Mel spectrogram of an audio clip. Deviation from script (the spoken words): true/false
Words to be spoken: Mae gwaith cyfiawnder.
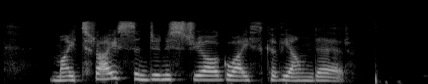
true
